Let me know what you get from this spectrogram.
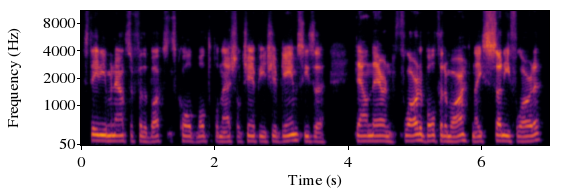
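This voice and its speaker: Bright-voiced Long Island man hosting. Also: mid-range voice, fast talker, dry recording. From Long Island, New York. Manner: relaxed, friendly, laughs often. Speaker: podcast host. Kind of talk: casual sports podcast chat.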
